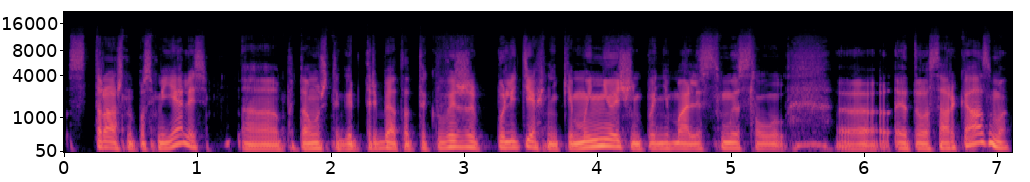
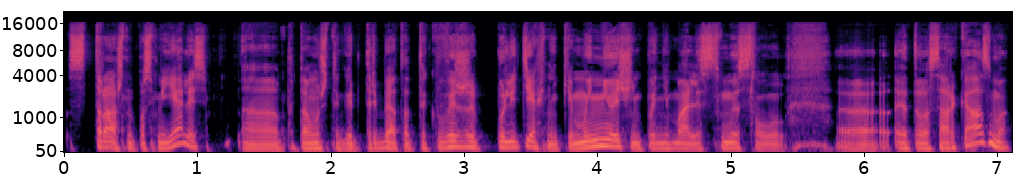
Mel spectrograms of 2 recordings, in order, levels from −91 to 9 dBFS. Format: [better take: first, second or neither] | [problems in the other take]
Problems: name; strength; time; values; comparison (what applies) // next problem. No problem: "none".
second | muffled; slightly; fading above 2.5 kHz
